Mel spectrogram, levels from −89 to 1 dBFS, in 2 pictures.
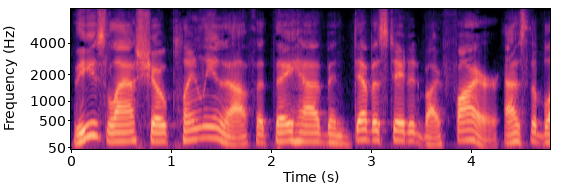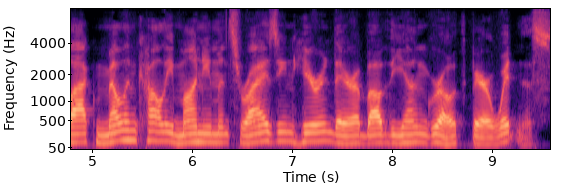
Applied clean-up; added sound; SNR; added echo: none; none; none; none.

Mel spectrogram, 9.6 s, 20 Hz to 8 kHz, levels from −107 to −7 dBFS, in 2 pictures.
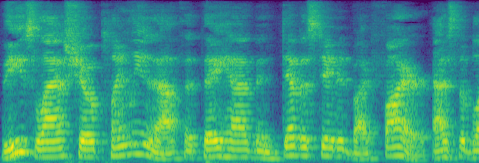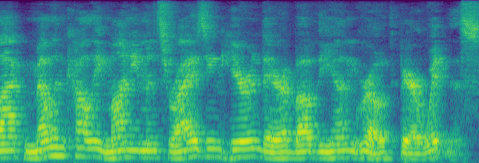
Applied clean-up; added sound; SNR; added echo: none; none; none; reverberation time 0.3 s.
